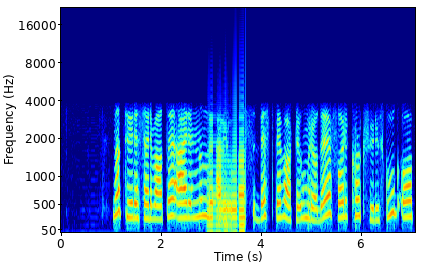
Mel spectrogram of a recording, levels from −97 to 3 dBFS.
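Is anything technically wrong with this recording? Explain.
Yes, there's robotic sound from repeated short buffers, at 0.33–0.76 s and again at 2.92–3.68 s, just before "best bevarte område for". Audio likely arrived too late, so playback looped a roughly 7.5 ms chunk, forcing a rigid 133 Hz metallic buzz. Most of the first stretch is repeats, and the second is essentially all repeats. It's heard through the narrowband AMR-NB phone band, with nothing above 3.4 kHz.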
